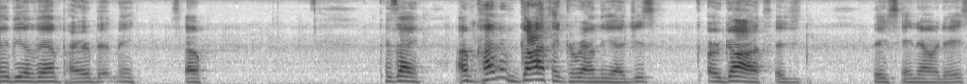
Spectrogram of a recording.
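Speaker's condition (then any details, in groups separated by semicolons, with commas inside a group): Cerebral palsy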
